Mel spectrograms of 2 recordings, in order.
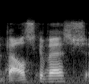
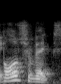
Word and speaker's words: Bolsheviks: what 60 million Christians in the Belchovich. Is that how you say it? Sorry. I Bolsheviks. Yes.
